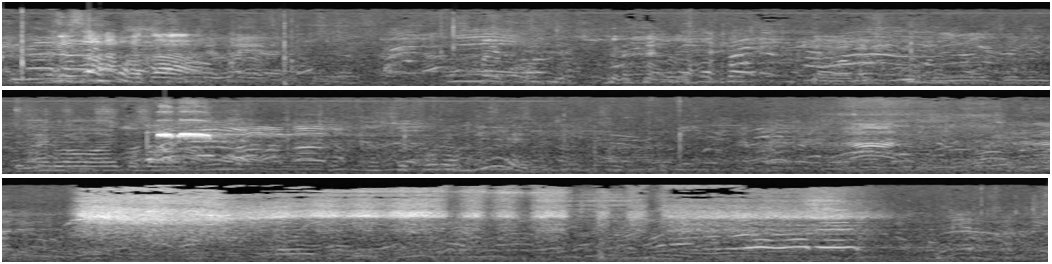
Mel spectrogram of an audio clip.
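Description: Rugby players shout to each other across an open field.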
